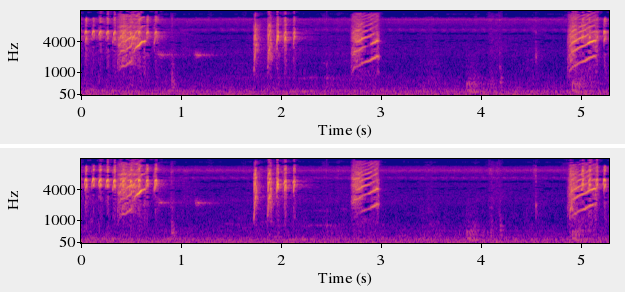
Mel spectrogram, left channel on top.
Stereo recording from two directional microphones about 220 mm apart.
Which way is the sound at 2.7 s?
15° right (ahead or behind).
